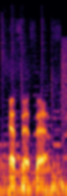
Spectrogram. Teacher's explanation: It's a soft, smooth sound made by gently placing your top teeth on your bottom lip and blowing air out.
